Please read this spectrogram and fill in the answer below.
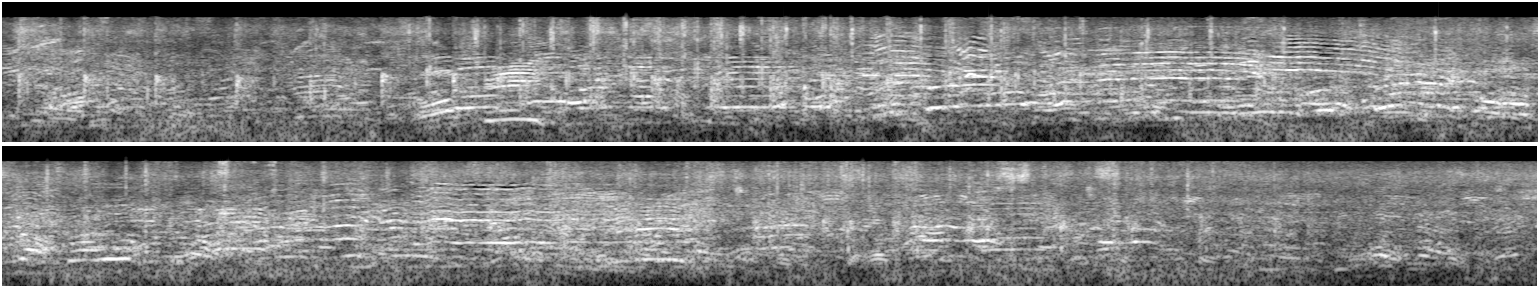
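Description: Several spectators shouting and cheering, voices overlapping, louder from about two seconds in.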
